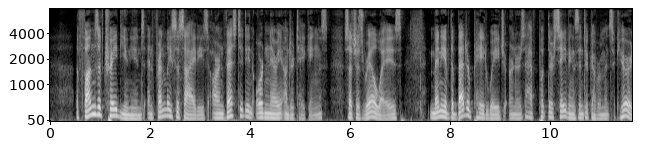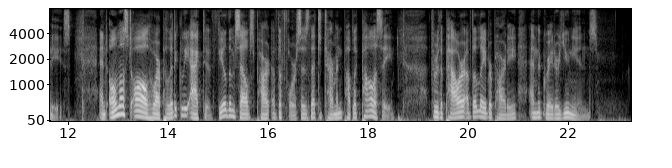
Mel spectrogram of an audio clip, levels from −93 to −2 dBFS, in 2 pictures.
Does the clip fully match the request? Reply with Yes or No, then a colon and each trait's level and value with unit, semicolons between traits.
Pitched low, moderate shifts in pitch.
Yes: low, 115 Hz; average, 4.7 semitones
